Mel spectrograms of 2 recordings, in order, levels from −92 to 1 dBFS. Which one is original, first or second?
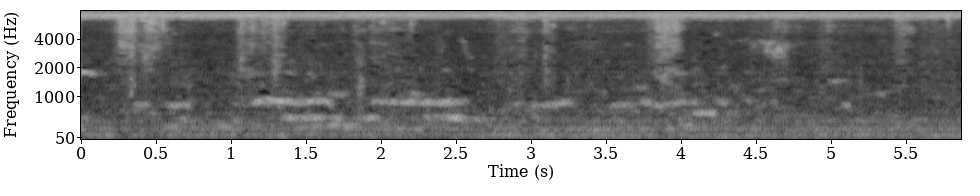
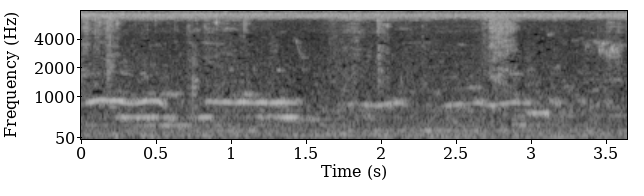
second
